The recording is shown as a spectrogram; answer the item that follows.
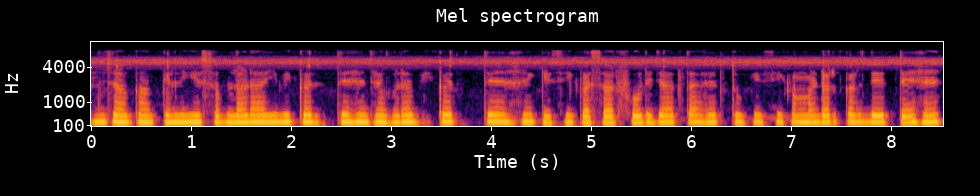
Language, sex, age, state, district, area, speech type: Hindi, female, 18-30, Uttar Pradesh, Pratapgarh, urban, spontaneous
